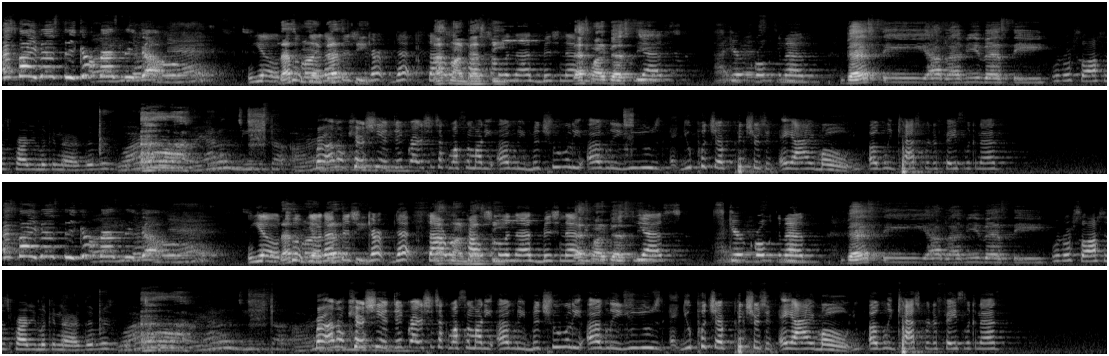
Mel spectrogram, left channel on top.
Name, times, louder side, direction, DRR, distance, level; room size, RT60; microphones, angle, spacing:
voice 1, 0.0-1.8 2.8-3.7 4.3-5.1 5.7-6.5 8.5-10.4 12.4-13.0, left 4 dB, 35° left, 0.5 m, -23 dB
voice 2, 0.9-2.3 7.1-8.0 12.2-15.1, left 2 dB, 55° left, 2.4 m, -37 dB
voice 3, 2.5-6.6 7.1-8.0 10.5-12.3 14.2-21.0, right 5 dB, 35° right, 0.4 m, -27 dB
15.0 x 7.1 x 4.7 m
head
